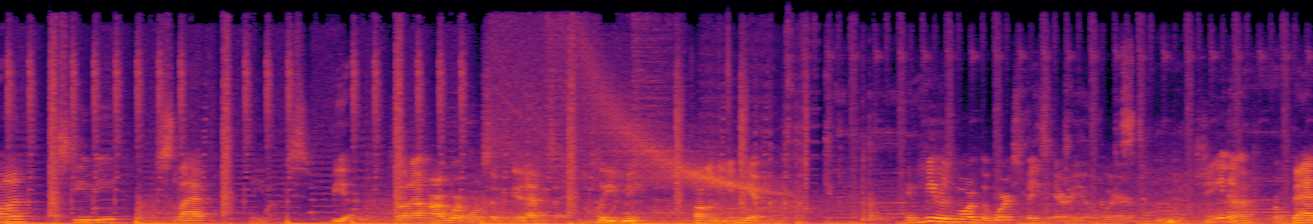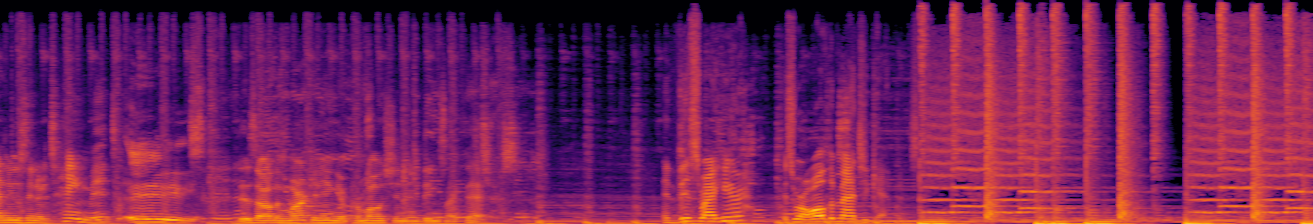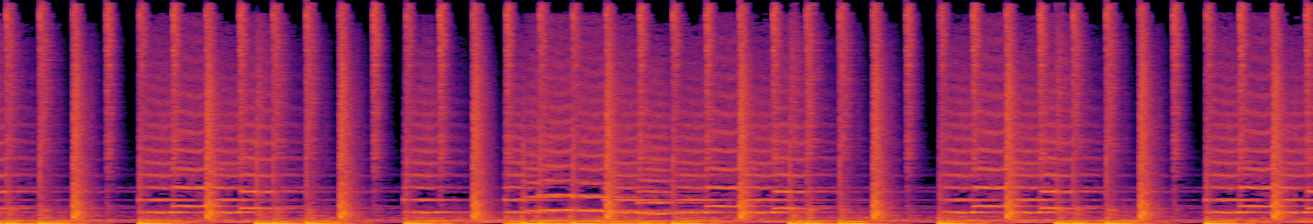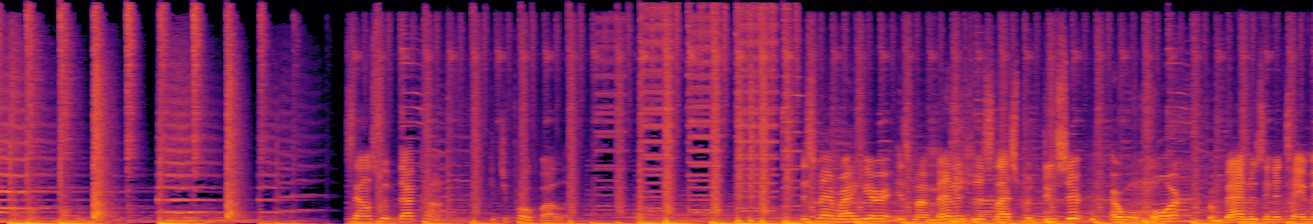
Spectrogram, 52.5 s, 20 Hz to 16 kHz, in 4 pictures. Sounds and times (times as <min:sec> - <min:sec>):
Speech: 0:00.0 - 0:06.4, 0:09.0 - 0:11.4, 0:12.0 - 0:18.3, 0:19.8 - 0:22.3, 0:42.9 - 0:45.2, 0:47.4 - 0:52.5
Music: 0:00.0 - 0:52.5.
